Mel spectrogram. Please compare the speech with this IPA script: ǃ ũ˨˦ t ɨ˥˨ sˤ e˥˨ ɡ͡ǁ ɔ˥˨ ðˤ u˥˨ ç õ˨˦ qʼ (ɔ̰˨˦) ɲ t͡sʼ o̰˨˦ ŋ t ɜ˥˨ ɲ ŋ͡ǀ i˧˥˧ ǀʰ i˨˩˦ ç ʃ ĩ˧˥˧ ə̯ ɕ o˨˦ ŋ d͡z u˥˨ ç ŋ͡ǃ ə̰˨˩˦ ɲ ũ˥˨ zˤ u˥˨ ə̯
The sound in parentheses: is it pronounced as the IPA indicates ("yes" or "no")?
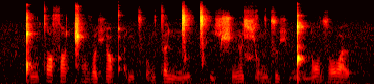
no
